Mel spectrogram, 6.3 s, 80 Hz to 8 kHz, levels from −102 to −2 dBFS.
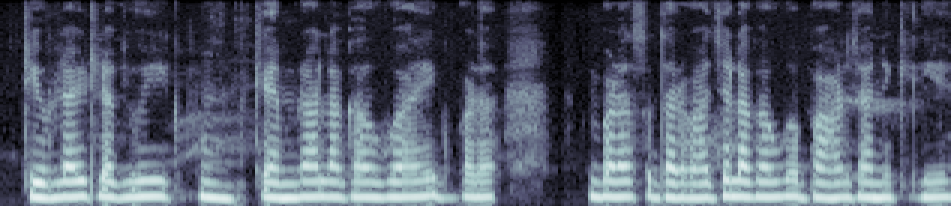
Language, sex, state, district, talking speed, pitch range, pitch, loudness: Hindi, female, Bihar, Sitamarhi, 200 wpm, 210-220 Hz, 215 Hz, -17 LUFS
